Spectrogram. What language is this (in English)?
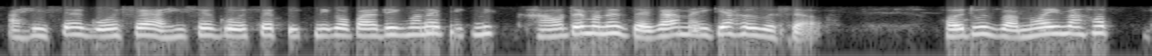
Assamese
